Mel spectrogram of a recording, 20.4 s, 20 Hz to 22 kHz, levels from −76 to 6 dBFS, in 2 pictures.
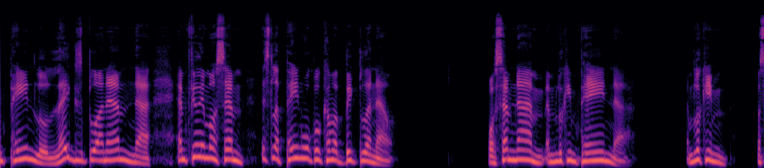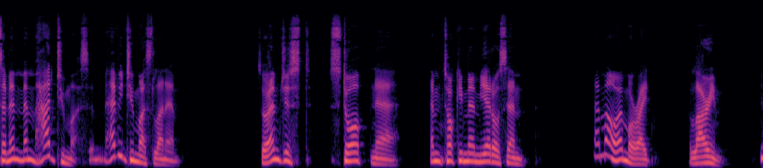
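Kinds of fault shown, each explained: No technical faults can be heard in this recording.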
